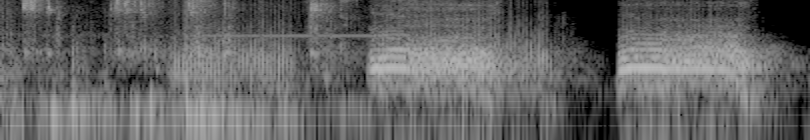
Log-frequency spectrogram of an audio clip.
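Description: A sabre fencer's loud yells after a scored touch: a shorter cry, then two long shouts about a second apart. Under the first of them is a thin steady electronic tone from the scoring apparatus signalling the hit.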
